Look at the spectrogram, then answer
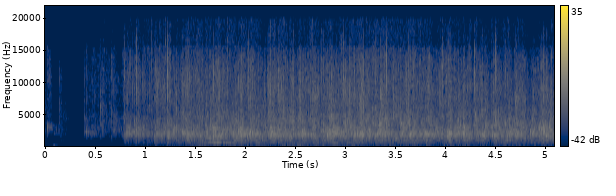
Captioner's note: applause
